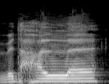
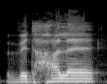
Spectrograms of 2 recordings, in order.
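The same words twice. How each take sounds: Both takes have the same delivery.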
